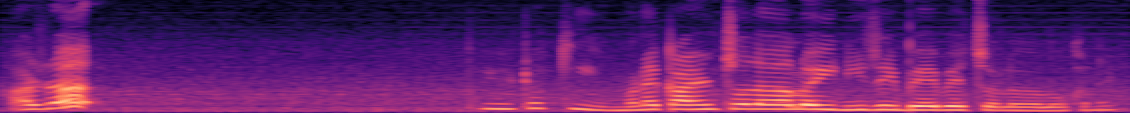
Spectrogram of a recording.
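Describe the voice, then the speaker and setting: High-voiced jumpy woman gaming. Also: unhurried, a little hiss or hum, rough recording. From Bangladesh. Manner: jumpy, chatty, scolds the game baby. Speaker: gaming streamer. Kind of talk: casual horror game commentary.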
